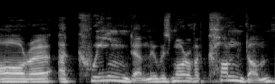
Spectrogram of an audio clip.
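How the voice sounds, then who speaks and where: Speaking at a fairly slow pace, a man talks with a Welsh accent. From Wales. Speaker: comedian. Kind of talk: pun competition. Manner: halting.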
